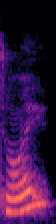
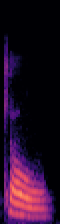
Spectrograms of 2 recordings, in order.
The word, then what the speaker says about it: toe: For me, so difficult word, I think toy. And But stop. Pronunciation. We say toe.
